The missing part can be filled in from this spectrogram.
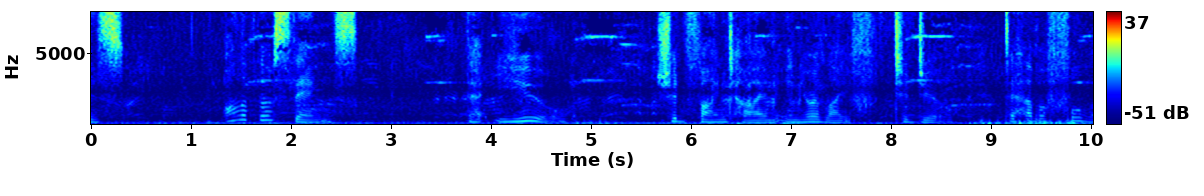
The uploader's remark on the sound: LIVE from Put-In-Bay, Lake Erie, Ohio, USA. On the shores of Put-In-Bay, Lake Erie, Ohio, USA. This is a special on location Walk and Talk of our Mindfulness Summer Tour 2022.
